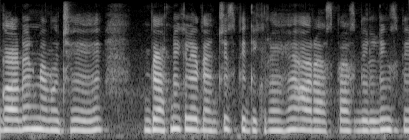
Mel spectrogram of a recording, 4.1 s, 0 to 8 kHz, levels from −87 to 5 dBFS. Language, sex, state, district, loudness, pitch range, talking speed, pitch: Hindi, female, Chandigarh, Chandigarh, -17 LUFS, 210-230 Hz, 235 wpm, 220 Hz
